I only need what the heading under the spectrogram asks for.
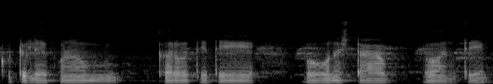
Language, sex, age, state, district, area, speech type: Sanskrit, male, 18-30, Telangana, Karimnagar, urban, spontaneous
